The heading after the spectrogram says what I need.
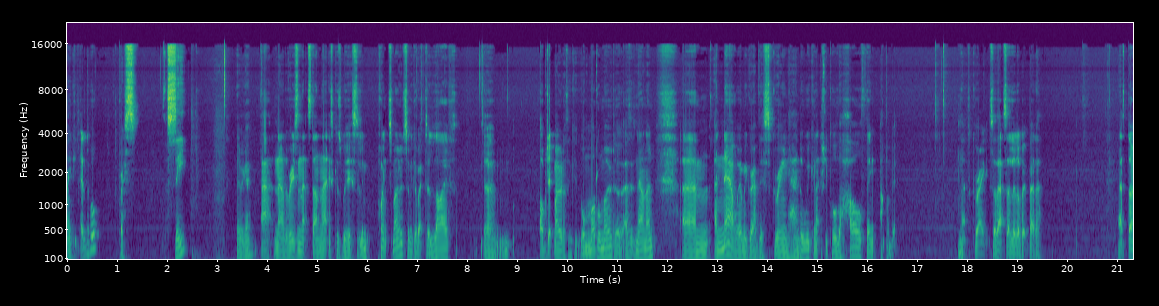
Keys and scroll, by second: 2.6 c.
